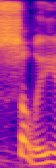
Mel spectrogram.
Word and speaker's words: Sully: Jake why does she pronounce his name as suly when she just heard him say it was Sully and she hasn't ever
